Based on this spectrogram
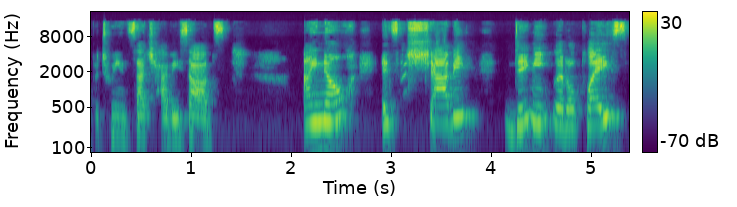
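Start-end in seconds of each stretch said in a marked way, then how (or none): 2.1-5.3 sobbing brokenly. A narrator's reading. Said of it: "he sobbed forth at last brokenly".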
